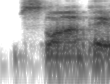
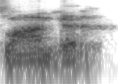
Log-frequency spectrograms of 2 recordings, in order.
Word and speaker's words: Sláinte: For anyone who said Slante, whoever it was, just FYI, it's spelled that way, but it's pronounced Slanja.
